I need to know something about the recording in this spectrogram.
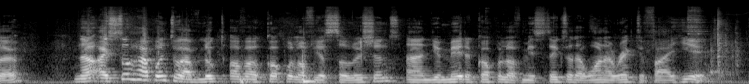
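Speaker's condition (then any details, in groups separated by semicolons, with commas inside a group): No condition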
